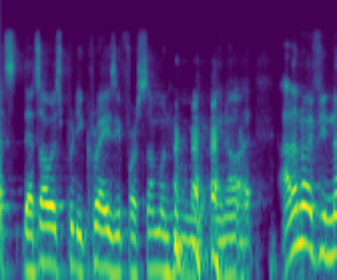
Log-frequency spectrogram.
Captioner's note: chuckling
